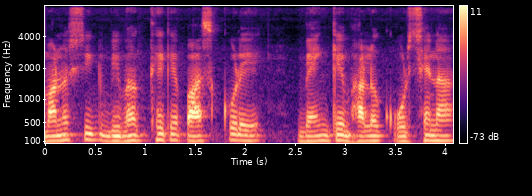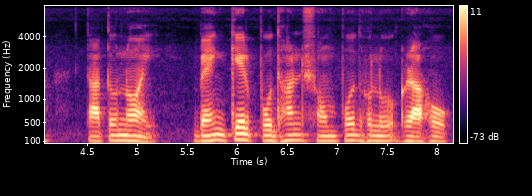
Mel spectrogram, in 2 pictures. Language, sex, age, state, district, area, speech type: Bengali, male, 30-45, West Bengal, Paschim Bardhaman, urban, spontaneous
